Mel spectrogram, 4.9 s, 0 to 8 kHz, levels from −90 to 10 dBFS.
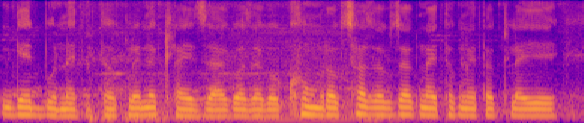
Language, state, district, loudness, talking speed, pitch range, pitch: Kokborok, Tripura, West Tripura, -16 LUFS, 195 wpm, 120-130 Hz, 125 Hz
